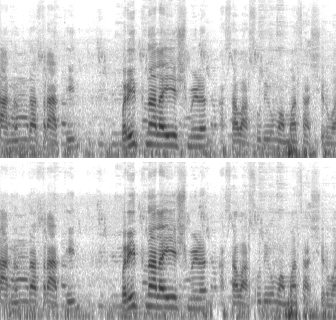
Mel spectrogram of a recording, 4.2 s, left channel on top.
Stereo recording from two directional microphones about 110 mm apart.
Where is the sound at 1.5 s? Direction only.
40° left (ahead or behind).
